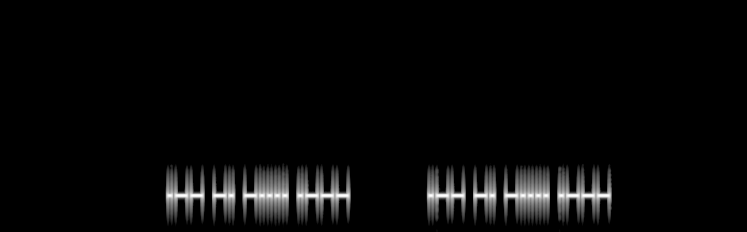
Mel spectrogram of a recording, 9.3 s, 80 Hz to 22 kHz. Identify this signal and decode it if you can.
Morse code, heard as a keyed tone, about 25 wpm, 700 Hz. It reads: WN6J WN6J
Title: USA Call Signs - 4 Characters - Repeated 2x - 25wpm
